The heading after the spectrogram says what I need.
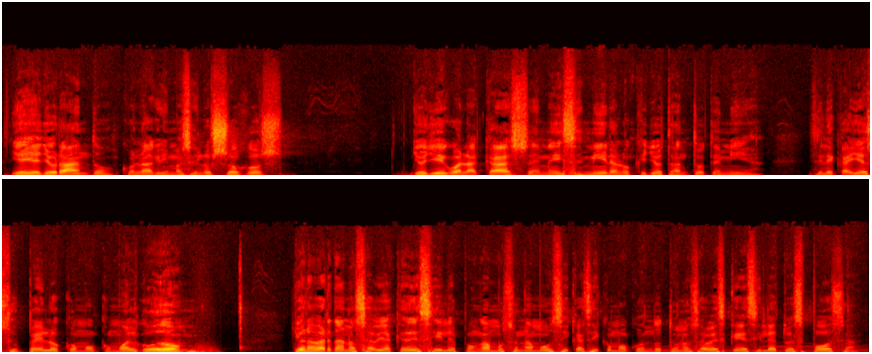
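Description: A man preaches from the pulpit, his voice sitting a touch high for a man. He tells his testimony earnestly and stumbles over restarts now and then. The sound is close and dry, with no room behind it. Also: fairly even intonation, darkish tone, no echo. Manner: earnest storytelling, with halting restarts. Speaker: pastor. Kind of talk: sermon testimony.

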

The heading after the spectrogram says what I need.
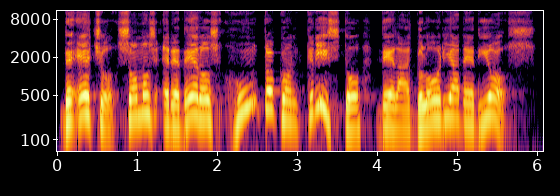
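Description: High-pitched male preacher, emphatic short phrases. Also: lively intonation, slow, a little mellow. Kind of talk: live bilingual sermon and prayer, pausing for an interpreter.

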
